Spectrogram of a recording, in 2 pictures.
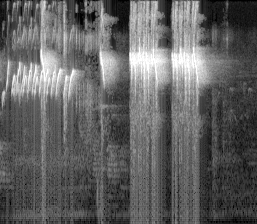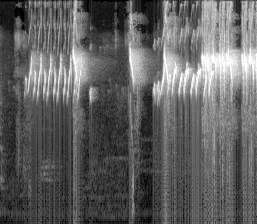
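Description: Minivet calls in bursts of high, rapid chattering notes with sweeping whistled phrases, several overlapping, separated by short pauses.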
